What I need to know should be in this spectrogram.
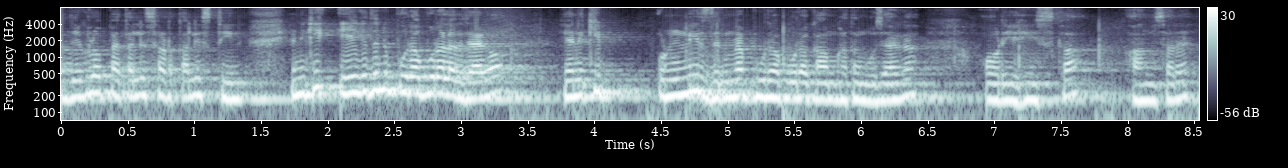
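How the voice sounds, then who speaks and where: A man's voice: high voice, dark tone. A man teaching an exam-prep maths lesson, explaining step by step and repeating key points while checking in with his students. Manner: repetitive step-by-step explaining, frequent check-ins. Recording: echoey room with long reverb.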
